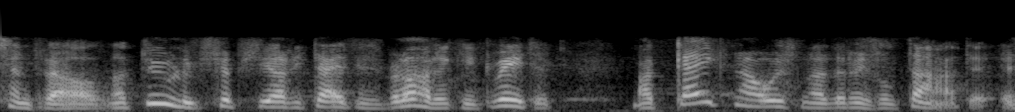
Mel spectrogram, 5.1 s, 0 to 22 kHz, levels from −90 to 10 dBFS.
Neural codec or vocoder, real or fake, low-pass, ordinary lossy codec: codec, 16 kHz in and 24 kHz out, 2.2 kbps, FireRedTTS-2 codec; fake; 5.4 kHz; Opus, 24 kbps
